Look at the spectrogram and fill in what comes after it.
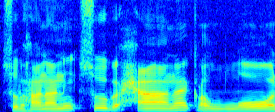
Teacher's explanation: صبح سین پہ سیٹی ہے، با پہ کلکلا ہے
